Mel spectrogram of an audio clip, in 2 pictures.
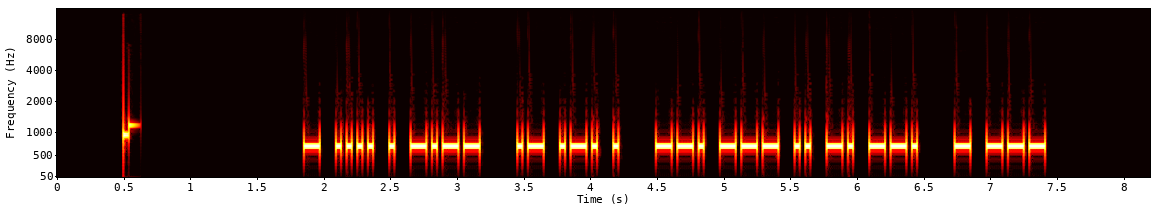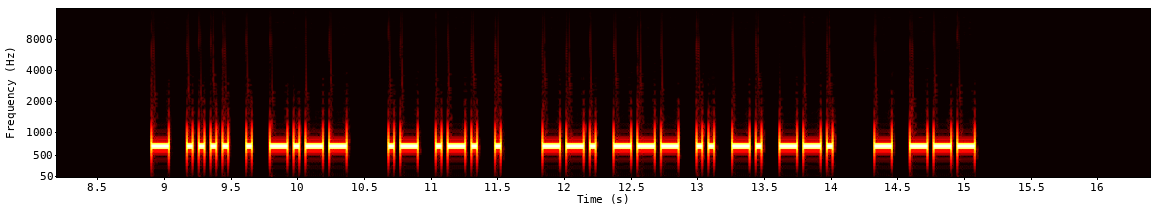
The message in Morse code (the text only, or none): THEY ARE GOING TO THEY ARE GOING TO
